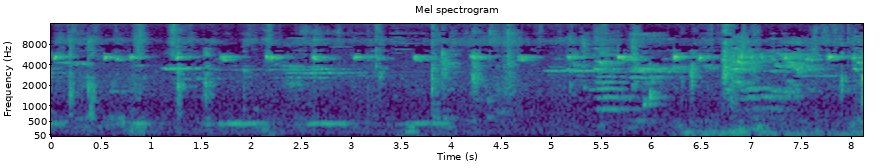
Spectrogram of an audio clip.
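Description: Faint outdoor birdsong: a rapid, even run of short high chirps repeating throughout, with a lower short note repeating about once a second in the first half and a few other calls in the middle.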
